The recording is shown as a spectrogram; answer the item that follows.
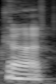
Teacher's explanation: There's an unreleased T at the end.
